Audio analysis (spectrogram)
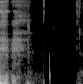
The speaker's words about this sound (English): Shit, I'm trying to do it, but my cat's sniffing the microphone. Hold on.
